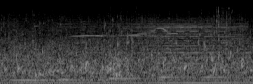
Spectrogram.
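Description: Water pours continuously for a couple of seconds while someone is being washed, a steady splashing trickle close by with no speech.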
